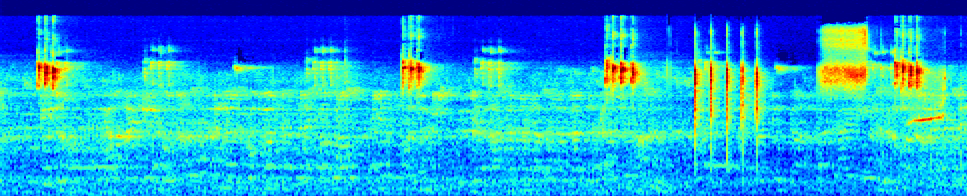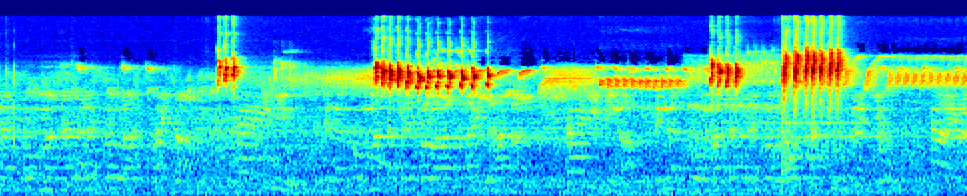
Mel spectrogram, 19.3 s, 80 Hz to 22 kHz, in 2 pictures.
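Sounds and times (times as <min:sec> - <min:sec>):
small bird chirping: 0:00.3 - 0:00.8, 0:04.0 - 0:05.1, 0:06.0 - 0:09.5, 0:11.8 - 0:12.2, 0:13.4 - 0:19.3.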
